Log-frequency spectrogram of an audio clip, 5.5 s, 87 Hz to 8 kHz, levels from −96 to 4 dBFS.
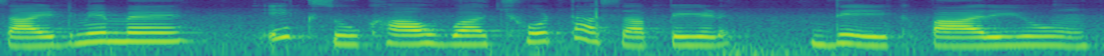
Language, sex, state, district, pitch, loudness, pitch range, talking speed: Hindi, female, Bihar, Kaimur, 225 Hz, -15 LUFS, 210-275 Hz, 140 wpm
